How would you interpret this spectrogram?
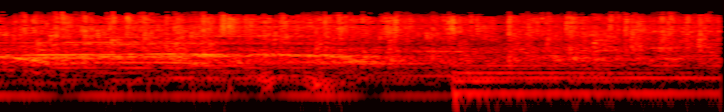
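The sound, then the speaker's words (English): A church audience claps steadily for a few seconds in one more round of applause for its youth, a dense crackling wash of applause over sustained low keyboard or organ tones that shift to a new chord partway through. “Just if we could give them one more round of applause.”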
